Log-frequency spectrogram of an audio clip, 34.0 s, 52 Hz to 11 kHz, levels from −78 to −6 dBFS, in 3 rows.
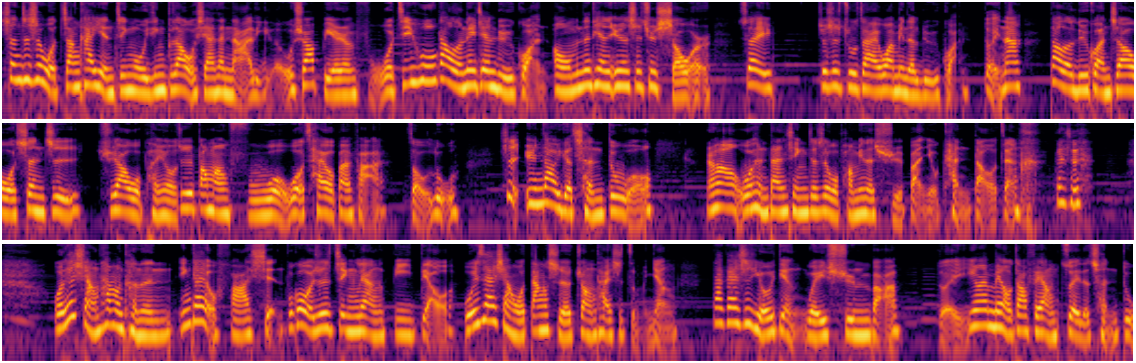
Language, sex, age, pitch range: Chinese, female, 20-39, 175-230 Hz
